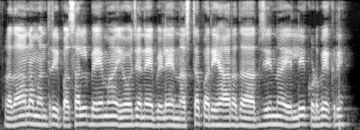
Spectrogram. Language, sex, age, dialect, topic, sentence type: Kannada, male, 41-45, Dharwad Kannada, banking, question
